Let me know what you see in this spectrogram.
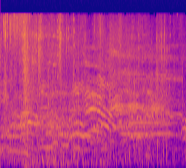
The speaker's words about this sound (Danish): det er simpelthen, hvor han har taget øh, rulleskøjter på, og så står og gør sig til over for en, øh, tre bøfler, der så kommer trampende ind. Og det kan man høre her.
